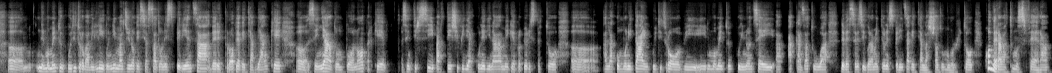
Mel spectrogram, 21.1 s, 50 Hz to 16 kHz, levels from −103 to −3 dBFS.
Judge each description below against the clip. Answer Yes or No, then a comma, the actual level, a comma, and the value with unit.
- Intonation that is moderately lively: No, narrow, 2.0 semitones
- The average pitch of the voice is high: No, low, 130 Hz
